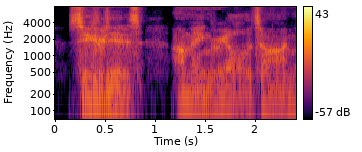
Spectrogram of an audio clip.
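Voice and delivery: slow, drawn-out, rough, creaky superhero voice. Discussing a superhero movie, speaker quotes a Hulk line; Batman voice. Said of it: "doing Hulk with the Batman voice".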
